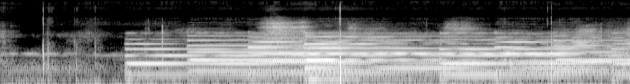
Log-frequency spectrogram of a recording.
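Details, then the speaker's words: Fully repaired Sligh triple chime clock striking on the hour: clear ringing Westminster chime notes over a steady, even tick; clock running healthy. "as you can hear it sounds really well"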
